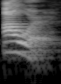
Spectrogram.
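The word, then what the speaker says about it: hour: pronounce it as however we don't pronounce the h h is silent right we pronounce it as our okay we pronounce the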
